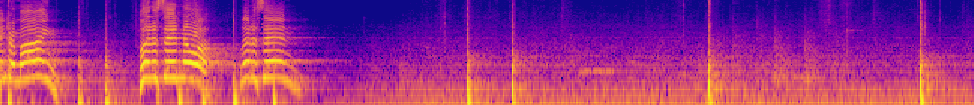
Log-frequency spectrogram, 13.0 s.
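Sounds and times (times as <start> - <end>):
speech: 0.0 - 0.9, 1.8 - 4.1
low steady hum: 0.0 - 12.9
knocking on a wooden door: 1.0 - 4.0.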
